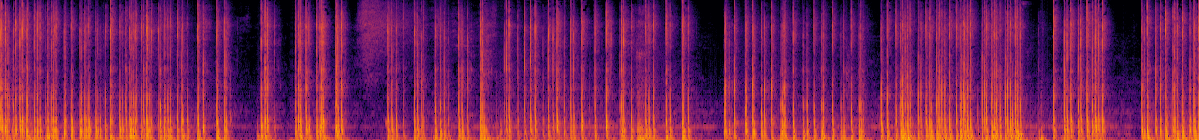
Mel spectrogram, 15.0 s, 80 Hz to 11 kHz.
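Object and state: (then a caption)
Plastic microphone housing being tapped. Fingertips tap fast and aggressively on the top of a white, hollow, rectangular plastic SR3D binaural microphone body on a stand, striking near its ends. The result is dense bursts of rapid, hollow, thudding taps with a heavy low end and short decay, broken by brief pauses.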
